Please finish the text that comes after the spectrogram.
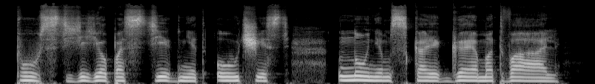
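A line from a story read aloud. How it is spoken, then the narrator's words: Angry mutter. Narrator (Russian): он злобно пробормотал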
